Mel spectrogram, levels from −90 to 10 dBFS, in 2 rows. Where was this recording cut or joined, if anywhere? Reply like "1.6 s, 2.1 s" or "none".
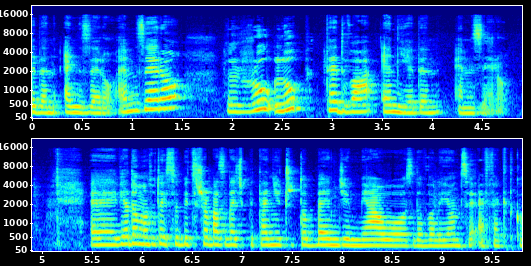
none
